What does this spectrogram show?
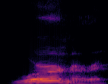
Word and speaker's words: Werner: And the way that it was done by Colella, Overhauser, and Werner, or Werner is how we pronounce that German name in the United States, C-O-W, cow, used a neutron interferometer.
